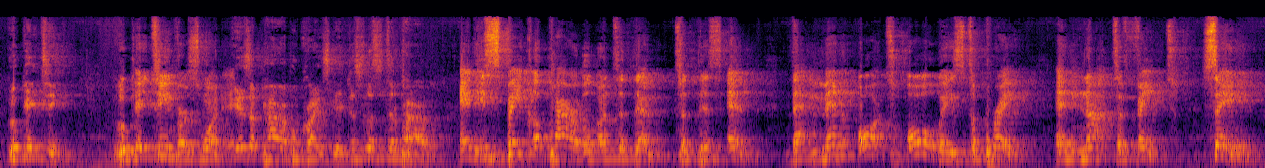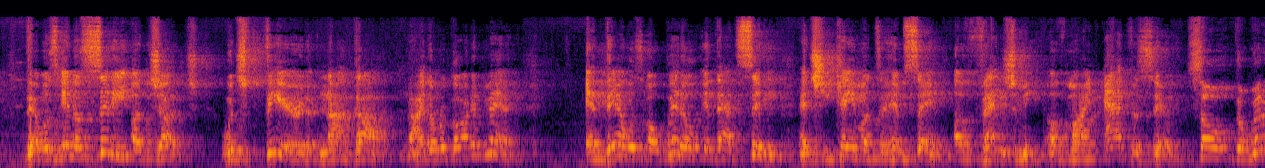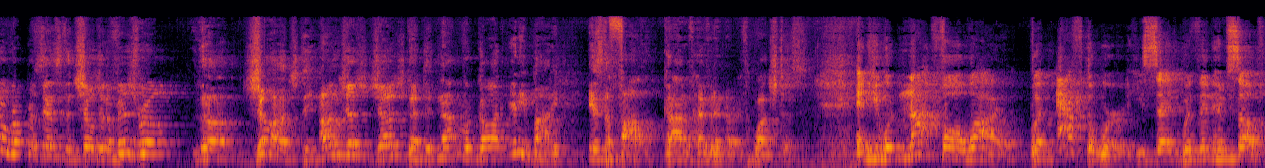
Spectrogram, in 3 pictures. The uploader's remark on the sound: In this show we have a lecture at FAMU University.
